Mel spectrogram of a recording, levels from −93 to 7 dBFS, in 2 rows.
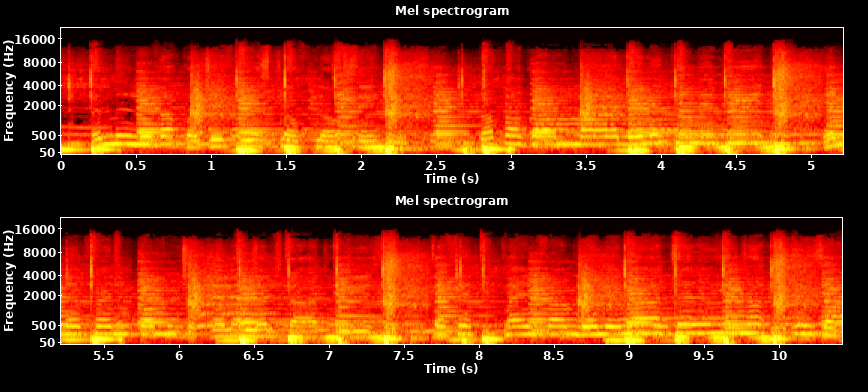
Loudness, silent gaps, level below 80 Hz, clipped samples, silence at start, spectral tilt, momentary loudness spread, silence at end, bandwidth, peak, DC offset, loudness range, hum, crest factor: -21 LUFS; none; -30 dBFS; under 0.1%; 0 s; -5.5 dB/octave; 4 LU; 0 s; 14.5 kHz; -2 dBFS; under 0.1%; 1 LU; none; 18 dB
